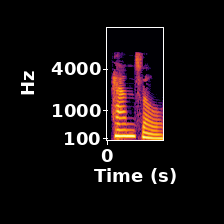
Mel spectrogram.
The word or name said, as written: Hansel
